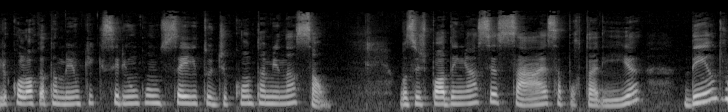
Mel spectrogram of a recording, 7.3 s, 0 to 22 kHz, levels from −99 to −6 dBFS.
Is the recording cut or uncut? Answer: uncut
